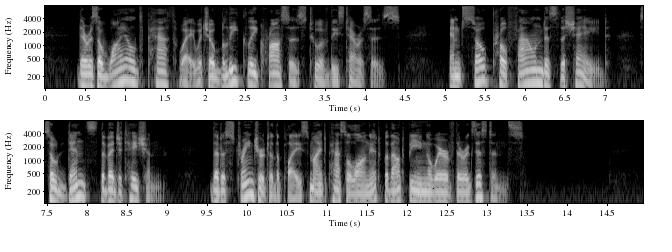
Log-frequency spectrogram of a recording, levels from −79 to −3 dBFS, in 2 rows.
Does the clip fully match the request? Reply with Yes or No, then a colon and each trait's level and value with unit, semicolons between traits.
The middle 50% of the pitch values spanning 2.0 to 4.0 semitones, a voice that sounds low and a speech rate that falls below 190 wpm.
No: average, 5.3 semitones; low, 110 Hz; average, 155 wpm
